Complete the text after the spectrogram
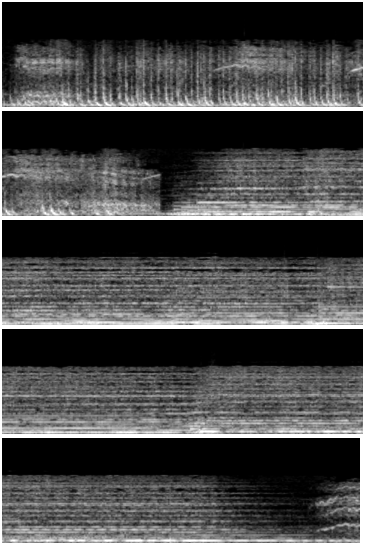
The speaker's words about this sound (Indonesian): terdengar derap orang-orang berkuda naik ke atas lereng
